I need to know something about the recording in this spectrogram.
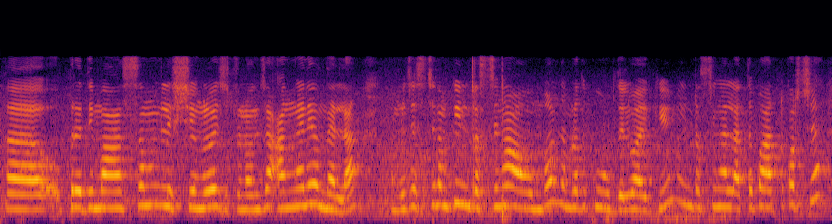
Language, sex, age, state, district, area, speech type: Malayalam, female, 18-30, Kerala, Ernakulam, rural, spontaneous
